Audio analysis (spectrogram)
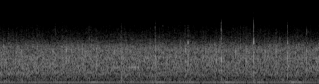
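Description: A crowd at a political gathering in Rosario, Argentina, claps in a strong, continuous round of applause that fills the hall evenly, with a low electrical hum running underneath.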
